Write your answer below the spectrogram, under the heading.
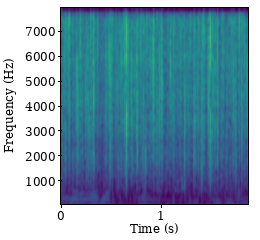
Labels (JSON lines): {"label": "biophony, cascading saw", "recorder": "SoundTrap 600 or HydroMoth"}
